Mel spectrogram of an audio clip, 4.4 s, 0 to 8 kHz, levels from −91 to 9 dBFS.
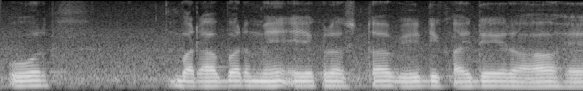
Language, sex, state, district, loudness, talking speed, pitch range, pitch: Hindi, male, Uttar Pradesh, Shamli, -11 LUFS, 135 wpm, 110-115 Hz, 115 Hz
